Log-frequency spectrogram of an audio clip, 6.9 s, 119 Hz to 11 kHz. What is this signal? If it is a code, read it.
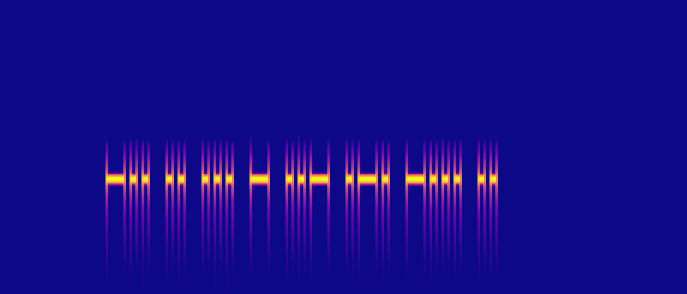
Morse code, heard as a keyed tone, about 20 wpm, 700 Hz. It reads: DISTURBI
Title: Build A Word - 4 Letters At A Time - 10-Letter Words - 20wpm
